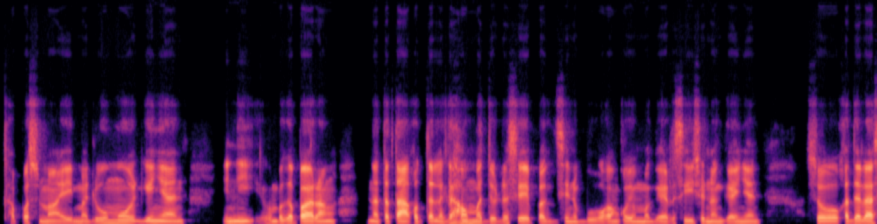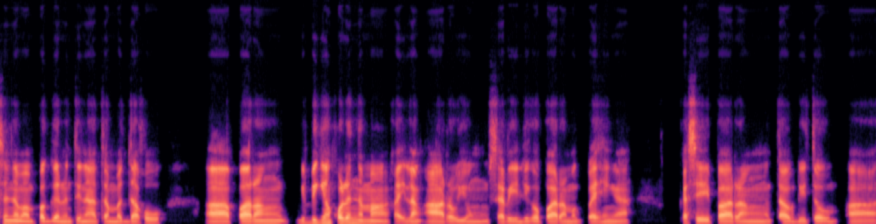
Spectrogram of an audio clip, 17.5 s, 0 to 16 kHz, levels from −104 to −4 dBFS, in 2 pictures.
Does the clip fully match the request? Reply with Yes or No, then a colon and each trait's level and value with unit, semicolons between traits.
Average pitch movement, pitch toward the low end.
Yes: average, 3.3 semitones; low, 120 Hz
